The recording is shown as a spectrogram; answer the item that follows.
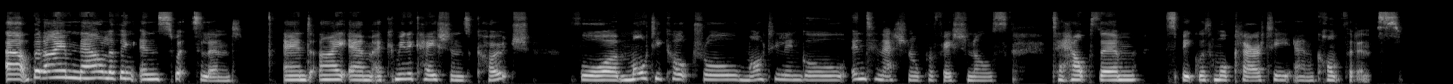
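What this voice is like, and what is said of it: New Zealand accent. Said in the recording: “I'm originally from New Zealand ... that funny accent ... my funny accent”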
